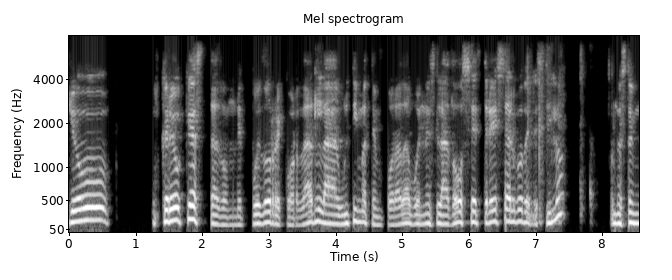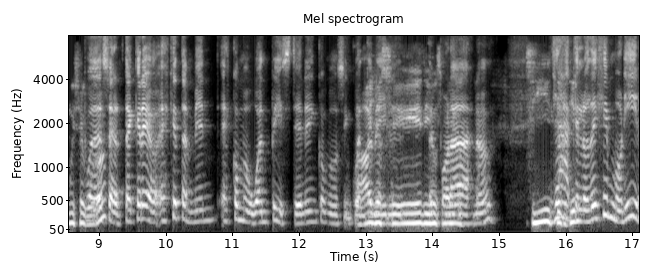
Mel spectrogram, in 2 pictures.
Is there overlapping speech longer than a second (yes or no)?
yes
